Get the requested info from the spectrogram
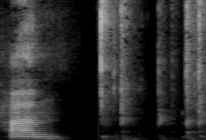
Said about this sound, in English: Oh my God, this is really going to annoy me. You just have to listen to me clicking. It's no good.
